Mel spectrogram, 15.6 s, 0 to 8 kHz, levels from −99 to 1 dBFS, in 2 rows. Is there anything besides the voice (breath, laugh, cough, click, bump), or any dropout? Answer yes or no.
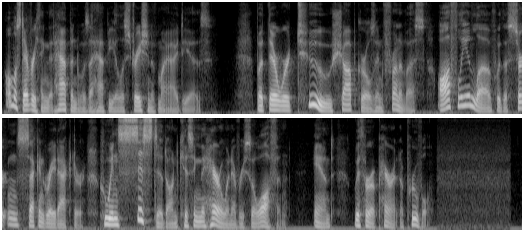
no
